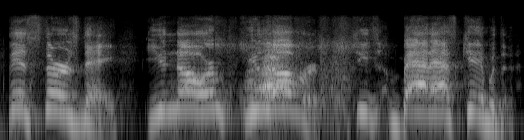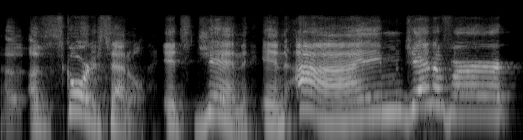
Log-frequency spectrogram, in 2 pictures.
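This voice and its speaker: A man voicing a hyped TV promo announcer, shouting the lines. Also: very high voice, sing-song, takes it slowly, hardly any pauses, noisy background, pitched above the performer's own voice, full character voice. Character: booming male TV promo announcer.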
